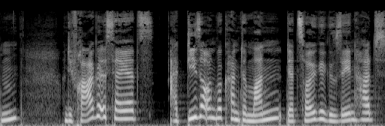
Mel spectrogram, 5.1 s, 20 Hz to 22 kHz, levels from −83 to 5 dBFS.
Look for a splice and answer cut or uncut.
cut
